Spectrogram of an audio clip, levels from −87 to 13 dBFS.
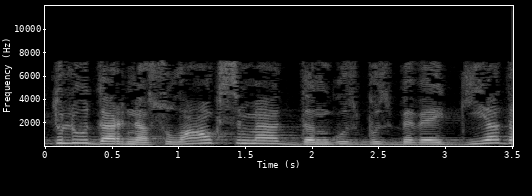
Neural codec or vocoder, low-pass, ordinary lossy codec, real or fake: none; 7.2 kHz; MP3, 32 kbps; real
